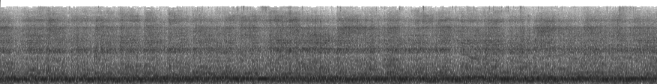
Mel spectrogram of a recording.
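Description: Thrash metal band playing live at high volume, heard from far back in an open-air crowd. Distorted electric guitars and drums blur into a dense, steady wall of sound.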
